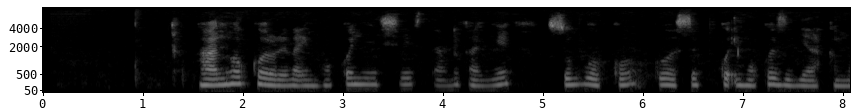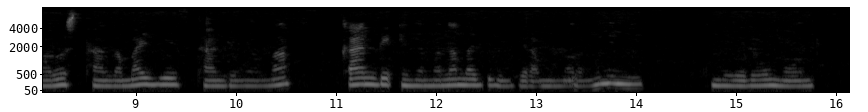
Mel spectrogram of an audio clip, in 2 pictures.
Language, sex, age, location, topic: Kinyarwanda, female, 25-35, Musanze, agriculture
